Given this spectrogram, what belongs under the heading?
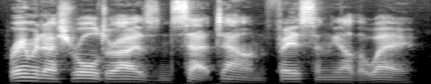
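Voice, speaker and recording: Very bright, forceful male story narrator. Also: fairly low pitch, quick pace, clean tone. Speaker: fan fiction narrator. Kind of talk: expressive scripted story narration.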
